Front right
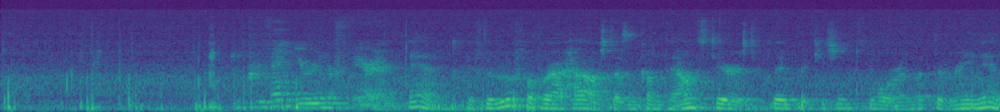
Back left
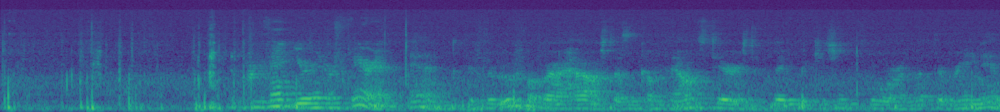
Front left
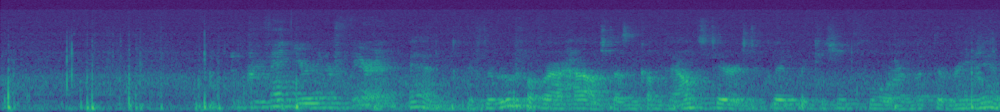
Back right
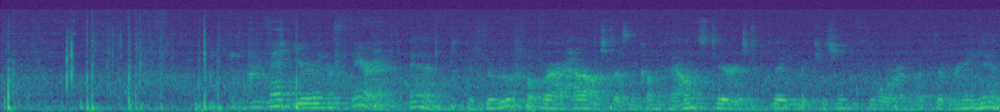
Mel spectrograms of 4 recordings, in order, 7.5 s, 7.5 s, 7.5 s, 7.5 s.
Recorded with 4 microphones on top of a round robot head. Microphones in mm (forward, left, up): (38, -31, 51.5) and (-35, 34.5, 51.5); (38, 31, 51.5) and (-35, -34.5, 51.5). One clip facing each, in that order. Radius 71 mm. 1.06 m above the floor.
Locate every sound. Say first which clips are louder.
1.7 s a man speaking: back left 7 dB, back right 5 dB; 175° left, 1.3 m
3.1 s a man speaking: front right 2 dB, back right 2 dB; 50° right, 0.7 m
